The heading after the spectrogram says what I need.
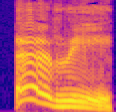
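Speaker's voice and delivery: high-pitched mock-grand greeting; exclaiming. A narrator's reading. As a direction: exclaim the name with a big high swoop down. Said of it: "esclamò Fred dando una gomitata".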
